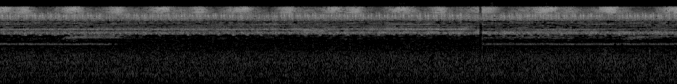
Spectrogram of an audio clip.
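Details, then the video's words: Many crickets calling at night in a forest: a dense, shimmering high chorus pulsing about twice a second, with a steady thin whistle-like tone in the opening second and again from the fifth second onward. "Forest Sounds and Cricket Conversations at Night"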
